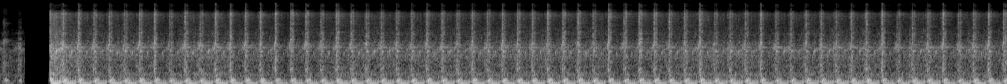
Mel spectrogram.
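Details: GEP/Navistar 6.5 diesel with Stanadyne DB2831-4911 injection pump and new injectors, run without exhaust manifolds while warming toward 180°F (about 124°F shown): even, steady diesel clatter at idle, regular firing beat, no knocks or misses, good oil pressure; normal idle.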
